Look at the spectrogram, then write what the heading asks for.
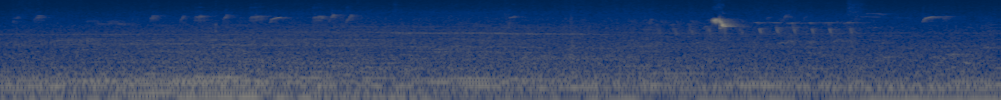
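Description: Songbirds chirping with short, high notes, and one loud, falling call about nine seconds in followed by a quick run of ticks, over a steady low background rumble.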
